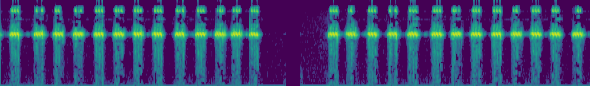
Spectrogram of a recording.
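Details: Shrill cricket chirps, a recording used to repel rats in the house. Sharp high pulses come about four per second, stop for roughly a second midway, then resume at the same pace. No other sounds.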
